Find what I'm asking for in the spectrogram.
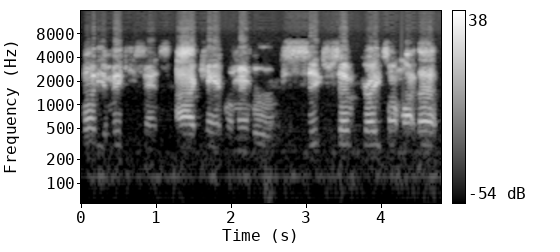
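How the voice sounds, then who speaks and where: A man's voice: on the high side, fairly even intonation, normal speed, sharp tone, rough recording. A man, heard over the phone on speaker, telling a story in an easygoing, friendly way as a caller. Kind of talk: casual storytelling.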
